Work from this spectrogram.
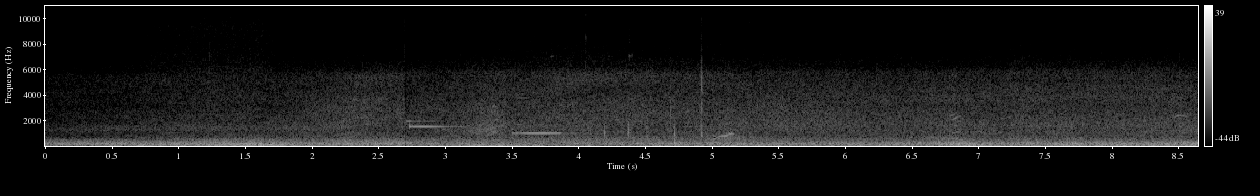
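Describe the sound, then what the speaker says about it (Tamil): Sea waves crash onto Unniyal beach at Tirur, Kerala, producing a steady, dense roar of surf that stays loud and even throughout. "அலை அடிக்கிற சத்தம் பாருங்க."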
